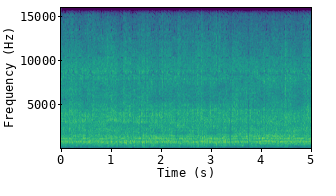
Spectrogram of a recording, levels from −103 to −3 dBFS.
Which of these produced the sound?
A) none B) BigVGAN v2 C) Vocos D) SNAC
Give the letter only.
D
